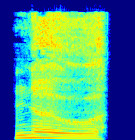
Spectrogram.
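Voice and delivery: hoarse, raspy creature voice. Narrator reads a creature's single word to the fleeing narrator, raspy creature voice. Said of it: "the creature said in a raspy voice".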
